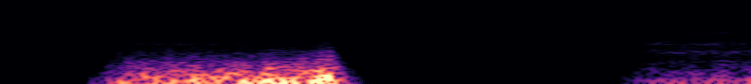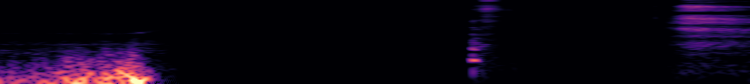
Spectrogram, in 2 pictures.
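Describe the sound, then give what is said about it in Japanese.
Gentle breathy blowing on an ear to cool it, two long soft whooshing puffs of air with a pause between, followed by a few faint brief breathy sounds. “ふうふうして、冷ましてあげないと。”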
